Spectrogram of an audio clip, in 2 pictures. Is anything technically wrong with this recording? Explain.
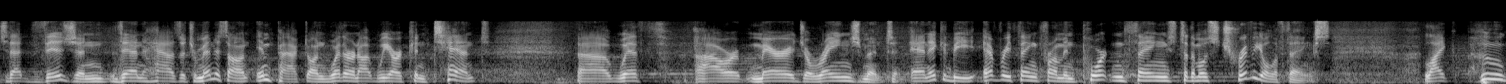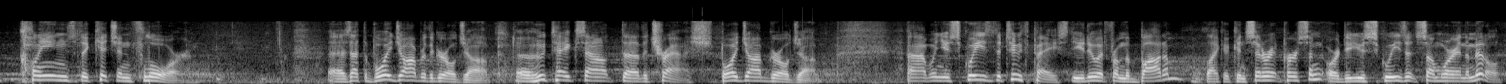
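Yes. Two faults can be heard.

Gain pumping runs through the whole clip. The level swings by about 25 dB. Loud and quiet parts end up squeezed close together, so the sound feels flattened and breathing. The likely cause is input gain set far too high for the microphone, with a fast limiter or compressor clamping it down on every peak.

Periodic USB or driver dropouts occur from 21.98 s to 23.78 s. A small piece of audio goes missing every 0.1 s, about twenty times in that stretch. Each loss is a tiny fraction of a millisecond. The missing audio is skipped rather than filled with silence. The result is a steady train of ticks, heard only while there is signal. The even spacing points to a background task stalling the USB bus or audio driver at a fixed interval.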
